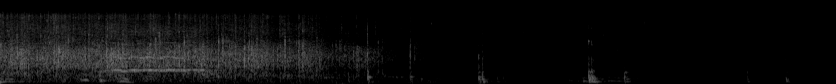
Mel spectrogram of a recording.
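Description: Audience applause for a speaker at an ICF church gathering, a dense wash of clapping for about four seconds that fades out, followed by a few scattered sharp claps and faint taps.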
